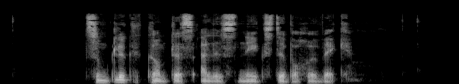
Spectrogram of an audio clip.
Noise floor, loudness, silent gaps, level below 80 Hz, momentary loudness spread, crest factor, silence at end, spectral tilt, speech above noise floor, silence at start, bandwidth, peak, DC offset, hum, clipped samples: -74 dBFS; -21 LUFS; none; -46 dBFS; 9 LU; 22 dB; 1.1 s; -3 dB/octave; 52 dB; 0.85 s; 11.5 kHz; -2 dBFS; under 0.1%; none; under 0.1%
